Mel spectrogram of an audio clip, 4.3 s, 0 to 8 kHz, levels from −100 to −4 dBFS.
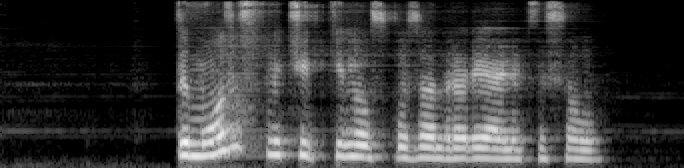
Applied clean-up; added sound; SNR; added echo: neural mask model DeepFilterNet 3.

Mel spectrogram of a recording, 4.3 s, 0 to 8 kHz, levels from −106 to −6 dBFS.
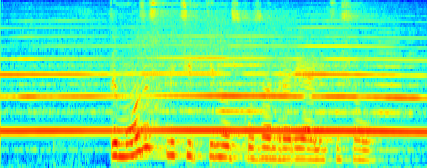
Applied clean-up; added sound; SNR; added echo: none; Wind instrument, woodwind instrument; -4 dB; reverberation time 1.3 s.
